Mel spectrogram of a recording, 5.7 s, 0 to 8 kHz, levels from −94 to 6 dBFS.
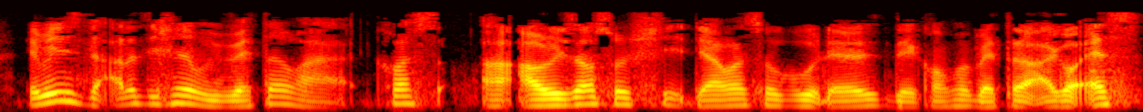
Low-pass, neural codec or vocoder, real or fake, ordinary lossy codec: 7.2 kHz; none; real; MP3, 24 kbps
